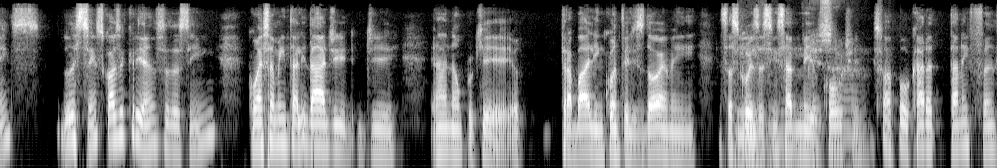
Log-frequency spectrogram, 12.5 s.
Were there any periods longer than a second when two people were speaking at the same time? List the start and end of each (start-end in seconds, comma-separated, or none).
9.2-11.0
